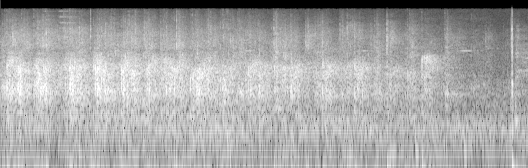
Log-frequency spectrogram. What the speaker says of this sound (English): can we get another round of applause for all the worthy winners tonight?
